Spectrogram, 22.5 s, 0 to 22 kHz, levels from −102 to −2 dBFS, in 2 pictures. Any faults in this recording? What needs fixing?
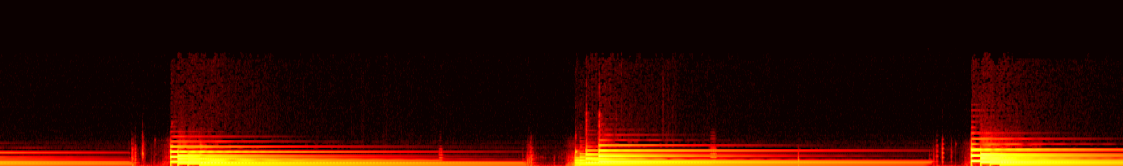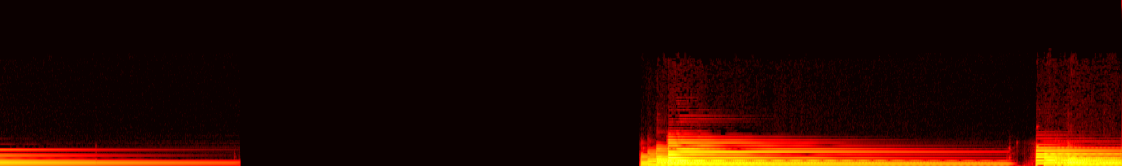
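The music has two short bursts of damaged data in a compressed stream: one at 7.99 s and a longer one from 12.17 to 12.20 s. At each point the compressed bytes no longer form valid frames, so the decoder misreads or discards them, loses frame sync, and outputs a brief garbled sound while it searches for the next good frame header. Re-fetching or re-encoding the file from an intact source and verifying it with checksums or stream integrity checks after transfer would prevent this.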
